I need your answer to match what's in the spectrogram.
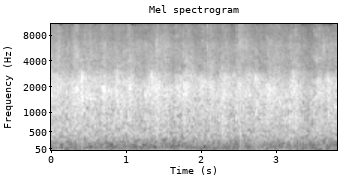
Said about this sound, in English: Clap your hands and shout, I receive it.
